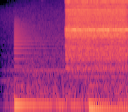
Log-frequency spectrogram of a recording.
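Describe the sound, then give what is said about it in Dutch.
A doorbell goes off as a vet arrives to collect a cat: a low electric hum starts, then a loud, harsh buzzing ring joins in and holds steadily until the end, with no one speaking. “De bel ging notabene op tijd en Marina deed de deur open.”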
